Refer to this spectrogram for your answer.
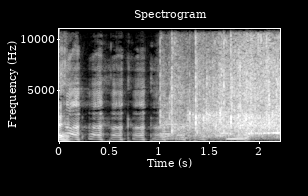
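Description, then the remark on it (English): A voice speaks briefly, then a crowd breaks into steady, dense clapping that fills the rest of the moment, loud and continuous with a bit of chatter mixed in. “People are clapping.”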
